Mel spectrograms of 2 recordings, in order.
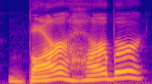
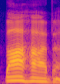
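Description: First: It is said in a plain accent, r pronounced. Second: It is said in a Maine accent, r dropped.

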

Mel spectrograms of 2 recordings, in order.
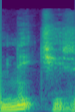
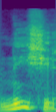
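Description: First: It is said with an American pronunciation. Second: It is said with a French-style pronunciation. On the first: The speaker calls it wrong. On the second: The speaker calls it right.

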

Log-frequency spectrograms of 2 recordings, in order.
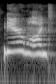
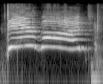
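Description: First: It is spoken at a normal volume. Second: It is spoken very loudly, almost shouted.

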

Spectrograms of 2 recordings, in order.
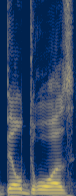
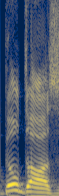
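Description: First: It is said in a Philadelphia accent. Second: It is said in his plain accent.

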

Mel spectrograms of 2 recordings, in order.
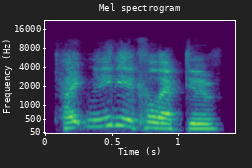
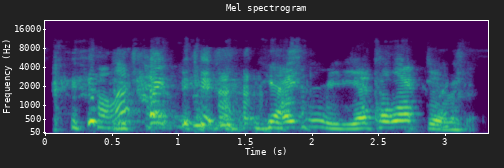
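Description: First: The word collective is said in a normal voice. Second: The word collective is said in a put-on voice.

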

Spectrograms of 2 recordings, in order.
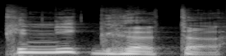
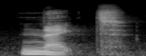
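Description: First: Every letter is sounded, including the initial k. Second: The initial k is silent, starting with n. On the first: The reader sounds out each letter of the spelling. "pronouncing each letter as a separate sound" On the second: The reader knows the spelling is only a convention. "It was actually pronounced"

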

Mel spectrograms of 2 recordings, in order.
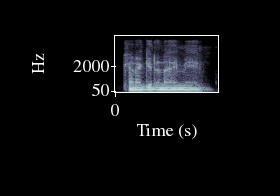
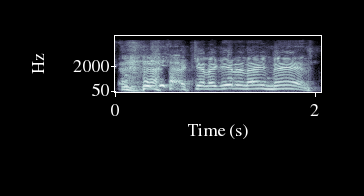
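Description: First: The phrase is said at normal volume. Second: The phrase is said loudly.

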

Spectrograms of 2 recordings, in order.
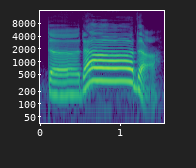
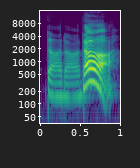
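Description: First: The stress falls on the second syllable. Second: The stress falls on the third syllable. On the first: "second syllable now. It's going to sound like this" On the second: "What if the stress in a three-syllable word is on the third syllable? It'll sound like this"

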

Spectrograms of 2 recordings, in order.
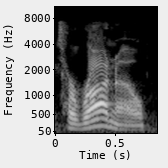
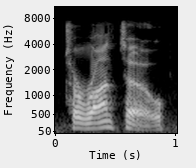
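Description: First: The second T sound is dropped. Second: The second T sound is clearly pronounced. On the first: The speaker calls it right. "They drop that second T" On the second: The speaker calls it wrong. "that's not how people from Toronto say it"

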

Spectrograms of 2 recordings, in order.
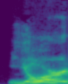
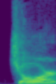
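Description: First: The name is said with a Norwegian pronunciation. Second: The name is said with an American pronunciation. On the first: "pronounced Jord in Norwegian" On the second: "maybe like Jord or Ford from the standpoint of U.S"

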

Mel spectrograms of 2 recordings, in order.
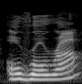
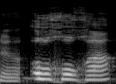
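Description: First: The name is said with an American accent. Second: The name is said with a French accent. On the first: "and there they said Aurora, something like this" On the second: "or they pronounce it like in French pronunciation"

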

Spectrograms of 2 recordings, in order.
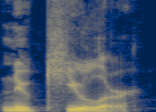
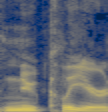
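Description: First: The word is said as nu-cu-lar. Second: The word is said as nu-clear. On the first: The speaker calls it wrong. "not nuclear. There's only one U in that word" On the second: The speaker calls it right. "it's nuclear"

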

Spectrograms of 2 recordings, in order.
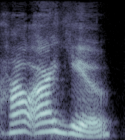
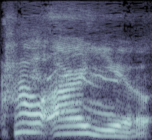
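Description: First: It is asked in a casual, ordinary way. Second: It is asked slowly with deep, intense sincerity.

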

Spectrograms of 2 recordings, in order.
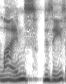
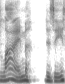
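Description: First: Lyme is said with an added s sound. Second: Lyme is said without an added s sound. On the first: The speaker calls it wrong. "I put the Southern S on it" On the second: The speaker calls it right. "not Lyme's disease"

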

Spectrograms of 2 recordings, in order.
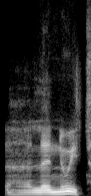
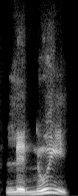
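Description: First: It is said in a plain English accent. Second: It is said in a put-on French accent. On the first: The speaker calls it wrong. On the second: The speaker calls it right.

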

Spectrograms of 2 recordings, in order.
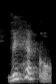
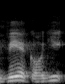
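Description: First: The h in the middle is clearly pronounced. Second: The h in the middle is silent. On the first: "You actually say the H" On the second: "I just say vehicle"

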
